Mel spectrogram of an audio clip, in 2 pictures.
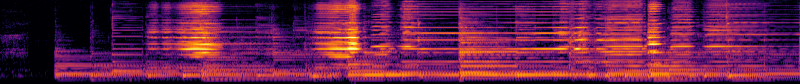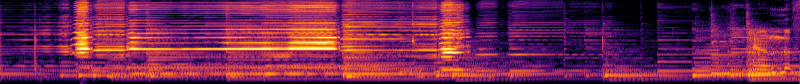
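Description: Harmonica in a neck holder played over acoustic guitar: the instrumental intro of a folk song, starting about half a second in, with one long held harmonica note near the middle.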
